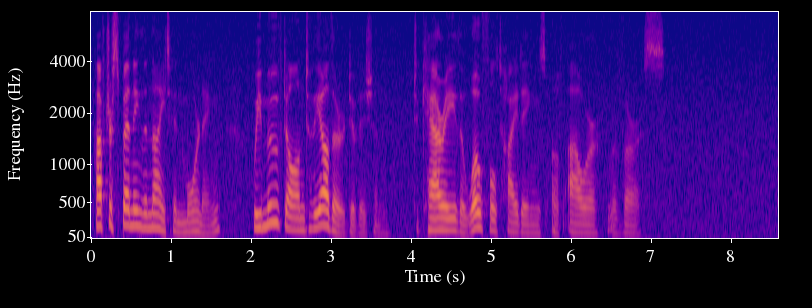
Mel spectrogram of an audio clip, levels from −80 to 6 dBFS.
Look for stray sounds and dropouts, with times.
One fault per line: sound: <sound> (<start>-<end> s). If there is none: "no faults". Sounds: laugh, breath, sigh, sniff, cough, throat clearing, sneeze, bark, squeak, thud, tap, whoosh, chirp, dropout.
no faults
